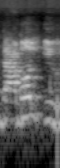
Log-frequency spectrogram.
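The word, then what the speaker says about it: W: ডাব্লিউ বলবে কিন্তু আসলে এটা ডব্লিউ না এটার উচ্চারণ হচ্ছে ডাবল ইউ এই যে শিক্ষার্থীরা দেখো ডাবল ইউ ড আকারে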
